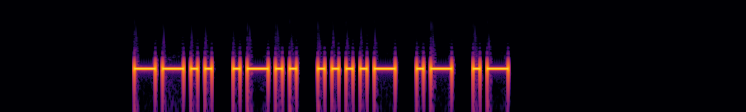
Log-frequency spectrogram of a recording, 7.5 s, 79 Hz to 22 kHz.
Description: Morse code, heard as a keyed tone, about 17 wpm, 700 Hz. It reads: ZL4AA
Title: DXCC-100 Call Signs - 5 Characters - Repeated 3x - 17wpm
